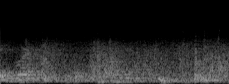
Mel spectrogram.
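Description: Indistinct voices talking quietly in a room.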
